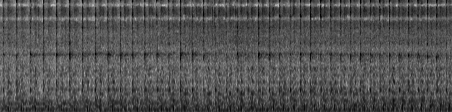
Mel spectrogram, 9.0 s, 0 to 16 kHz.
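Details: Field Marshall Series 3A single-cylinder engine on its first start after a rebore and oversize piston, fitted after a piston ring snapped, likely from bore pitting. Steady, even thump at constant idle with no knock or clatter; normal running, better than before.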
